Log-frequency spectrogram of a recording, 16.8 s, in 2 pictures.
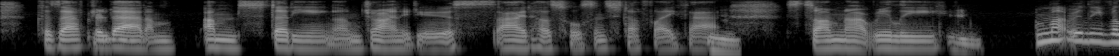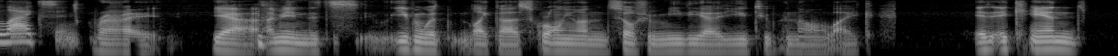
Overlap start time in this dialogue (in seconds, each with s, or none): none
